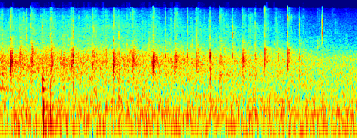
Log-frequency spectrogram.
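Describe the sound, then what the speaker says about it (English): A large audience gives a round of applause for chief dignitaries on stage at a groundbreaking ceremony for an LG Electronics plant in Sri City, steady crowd clapping with a few sharper nearby claps, fairly distant and even throughout. "join me in giving a very big round of applause for our chief dignitaries on stage"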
